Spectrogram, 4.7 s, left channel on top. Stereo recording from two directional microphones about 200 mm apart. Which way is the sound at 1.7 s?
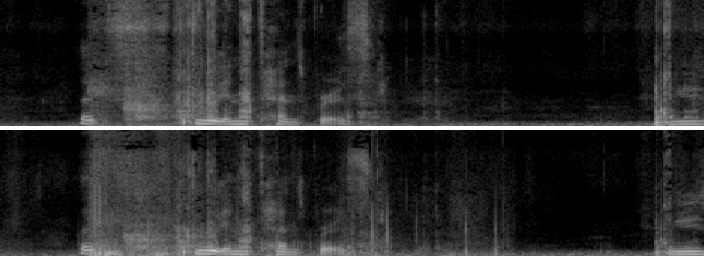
10° left (ahead or behind).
